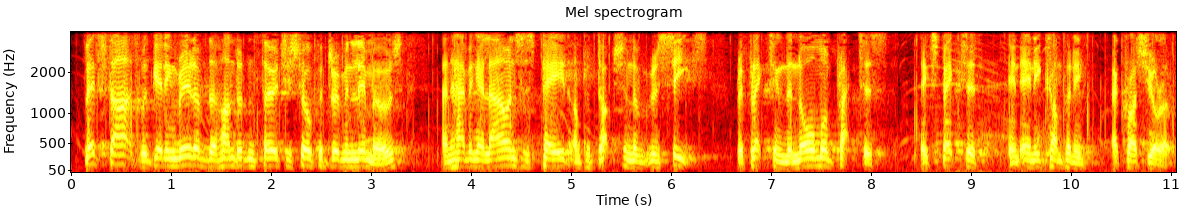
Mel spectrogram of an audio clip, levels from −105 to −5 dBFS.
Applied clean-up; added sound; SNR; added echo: neural separator model SepFormer DNS4.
